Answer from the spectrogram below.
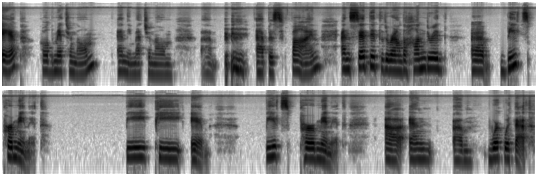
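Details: Woman with aphasia after a stroke, also with functional neurological disorder; halting speech with hesitation between words, word-finding difficulty (anomia) and stuttering; aphasia.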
